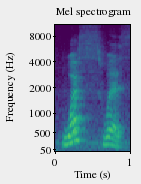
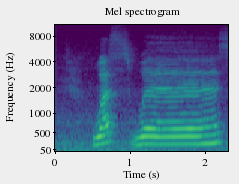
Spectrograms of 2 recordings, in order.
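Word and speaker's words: وسواس: Waswas. Waswas. Wa. Was. Waswas. Correction. Alors écoutez bien les syllabes, c'est un petit peu plus compliqué.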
